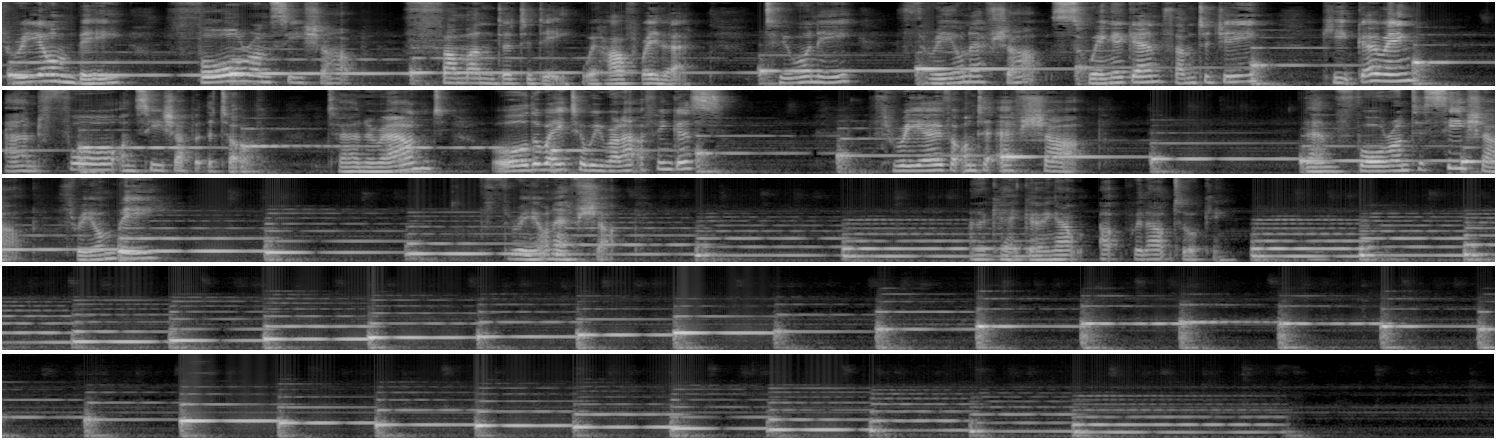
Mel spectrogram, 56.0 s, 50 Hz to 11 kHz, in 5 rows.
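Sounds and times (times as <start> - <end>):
piano notes descending scale: 0.0 - 30.6, 31.6 - 54.6.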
